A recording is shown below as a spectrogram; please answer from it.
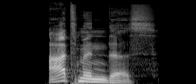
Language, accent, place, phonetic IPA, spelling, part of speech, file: German, Germany, Berlin, [ˈaːtməndəs], atmendes, adjective, De-atmendes.ogg
- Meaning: strong/mixed nominative/accusative neuter singular of atmend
